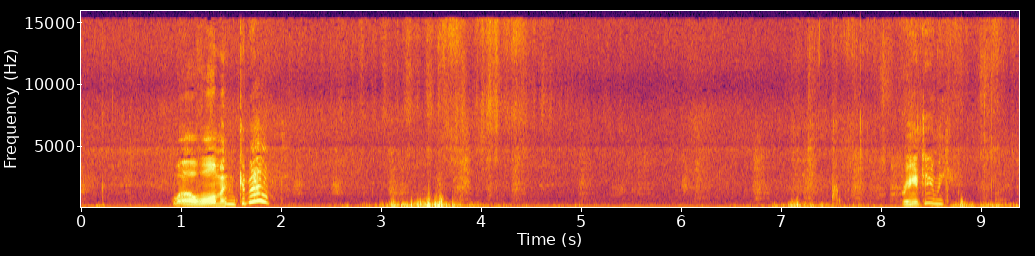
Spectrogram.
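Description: A dog yips and whines in short bursts.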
